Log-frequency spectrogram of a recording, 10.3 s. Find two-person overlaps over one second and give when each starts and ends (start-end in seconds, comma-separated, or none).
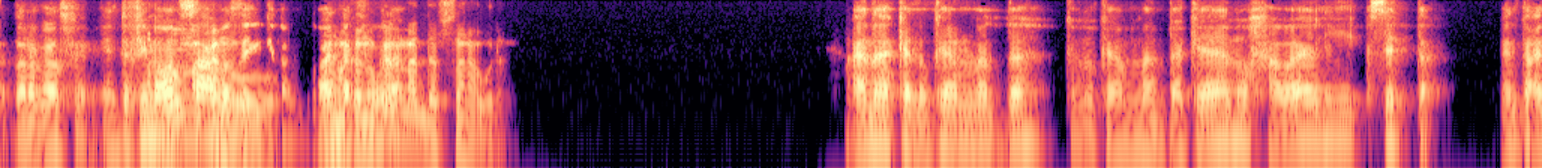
0.9-2.8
